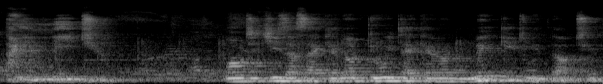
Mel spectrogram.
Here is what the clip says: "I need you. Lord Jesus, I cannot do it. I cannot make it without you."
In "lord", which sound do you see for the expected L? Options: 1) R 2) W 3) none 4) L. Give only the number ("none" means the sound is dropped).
2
